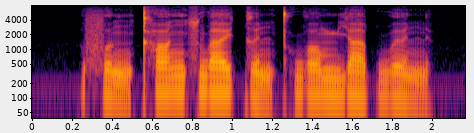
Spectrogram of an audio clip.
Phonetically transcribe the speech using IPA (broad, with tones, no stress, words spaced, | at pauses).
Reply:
fɤ̰˨˩ŋkʰɑ˥ŋswa˥ɪ̯kə̰˨˩n t̪ʰwɔ˥mjä˥˧pwə˥˩n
